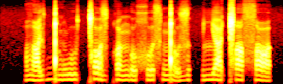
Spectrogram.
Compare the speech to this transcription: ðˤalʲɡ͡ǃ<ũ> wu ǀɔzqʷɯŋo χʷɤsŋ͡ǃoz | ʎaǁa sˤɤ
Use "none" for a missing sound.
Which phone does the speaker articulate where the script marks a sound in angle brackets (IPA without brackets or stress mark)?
ũ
